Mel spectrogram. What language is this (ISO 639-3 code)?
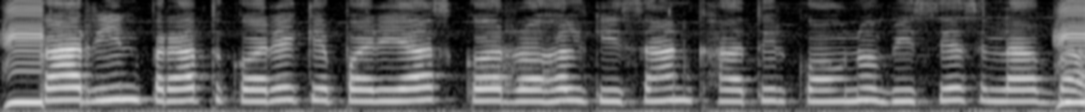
bho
